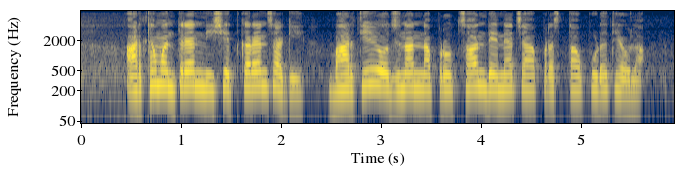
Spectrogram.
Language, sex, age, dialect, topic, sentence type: Marathi, male, 18-24, Standard Marathi, banking, statement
